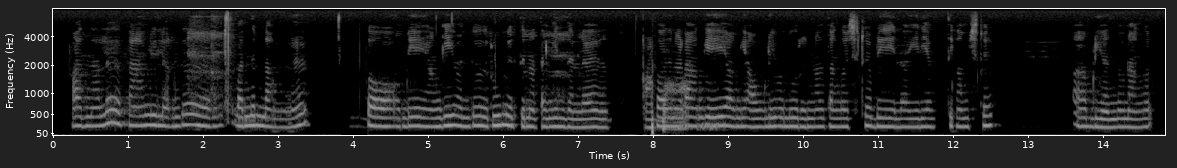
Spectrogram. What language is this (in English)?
Tamil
